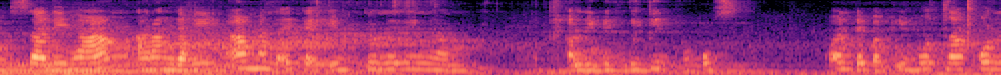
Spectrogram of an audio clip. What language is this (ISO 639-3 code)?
fil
